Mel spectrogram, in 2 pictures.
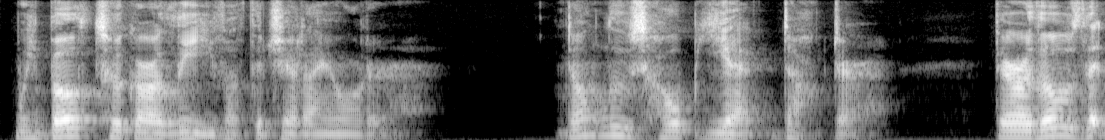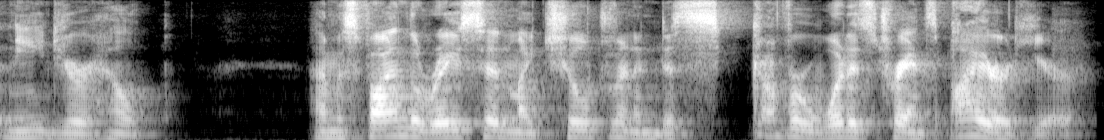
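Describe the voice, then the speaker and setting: An actor playing a steady, weary Jedi father who narrates his own story in an earnest, measured audio drama style. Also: medium pitch, close to an everyday voice. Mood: somber, reassuring. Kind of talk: first-person dramatic narration and acting.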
